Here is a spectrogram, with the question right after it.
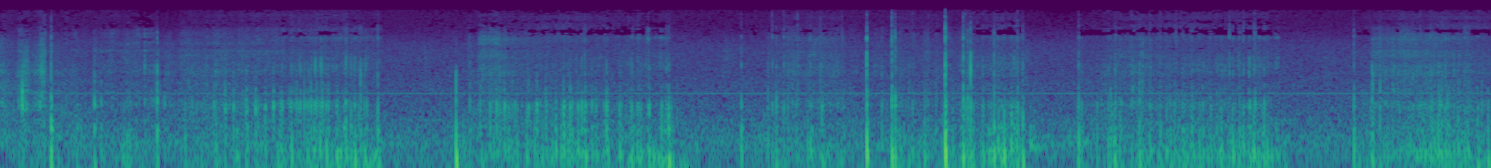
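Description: Long acrylic nails scratch and tap the ribs of the same empty, clear ribbed plastic cup turned on its side. Bursts of low, rough scratching alternate with brief quieter pauses, punctuated by sharp, short-lived taps. A faint steady tone runs underneath throughout.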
